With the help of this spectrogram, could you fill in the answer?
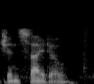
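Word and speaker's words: Gencydo: For this condition, we have our Jenseno preparation reader aside spelled Ge N C Y D O. I'm pronouncing that Jenseno and a reader's aside.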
